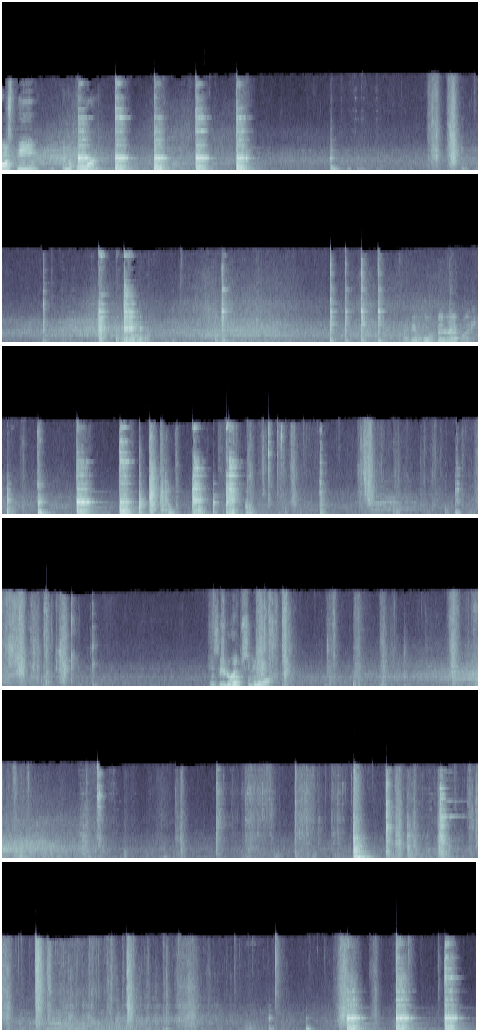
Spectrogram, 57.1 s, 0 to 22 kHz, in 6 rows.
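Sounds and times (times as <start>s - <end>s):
hammer knocking on anvil: 1.5s - 5.2s, 19.8s - 22.0s, 54.5s - 57.0s
metal clanks of blacksmith's tools: 1.5s - 5.2s, 44.7s - 47.5s, 54.4s - 57.0s
metallic ring: 1.5s - 5.3s, 20.6s - 21.8s, 46.8s - 47.7s, 54.5s - 57.0s
steel scraping: 45.8s - 53.1s
metal clinks: 46.8s - 47.6s.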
